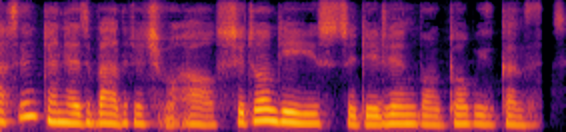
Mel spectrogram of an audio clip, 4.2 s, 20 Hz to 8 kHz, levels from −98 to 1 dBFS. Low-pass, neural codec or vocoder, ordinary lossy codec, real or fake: none; codec, 16 kHz, 0.5 kbps, FunCodec, trained on LibriTTS, 25 frames a second; none; fake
